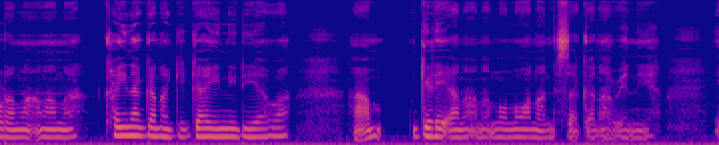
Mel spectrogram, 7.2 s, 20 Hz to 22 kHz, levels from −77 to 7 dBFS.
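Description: No faults are audible anywhere in this speech recording.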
